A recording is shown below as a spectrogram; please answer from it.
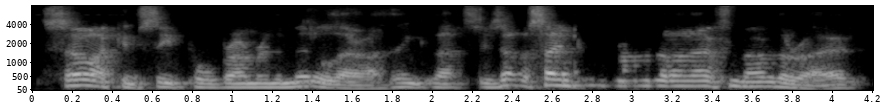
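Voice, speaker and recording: Talking very fast with lively intonation, this Englishman has a mellow, medium-pitched voice. He hosts an online meeting, casually greeting everyone as they arrive and often restarting his sentences, over muffled video call audio.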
